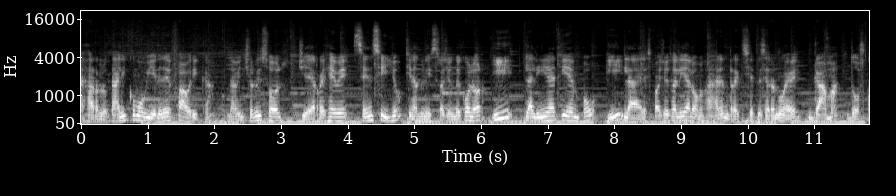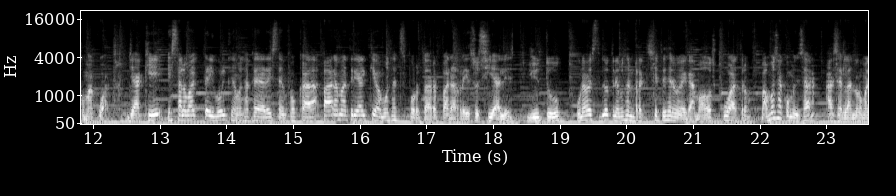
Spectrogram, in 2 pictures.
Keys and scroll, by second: 12.7 F1, 18.3 F1, 22.9 F1.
